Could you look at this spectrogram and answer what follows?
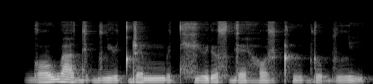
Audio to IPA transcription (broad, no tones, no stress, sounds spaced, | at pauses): ɡ ɔ w a d ʏ ɡ lʲ ø t ɖ ɛ mː ø t xʲ ø ɾʲ ɔ s ɡ ɛ ɦ ɔ z ʈʰ u ɡ ɾ ʊ b lː i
